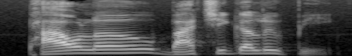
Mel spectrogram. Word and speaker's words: Bacigalupi: Paolo Bacigalupi.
